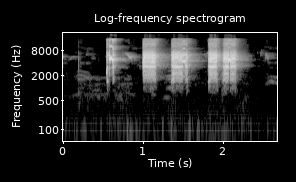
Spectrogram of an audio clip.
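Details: Black francolin in Sindh, Pakistan: a short opening note, then three loud, harsh, buzzy notes, the last one doubled, delivered in a quick rhythmic phrase over a silent background.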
